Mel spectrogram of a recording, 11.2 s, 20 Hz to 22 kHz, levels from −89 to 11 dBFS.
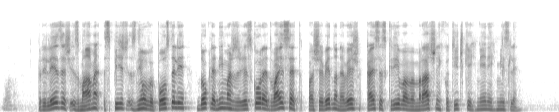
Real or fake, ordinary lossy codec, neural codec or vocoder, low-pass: real; Opus, 32 kbps; none; 9.9 kHz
